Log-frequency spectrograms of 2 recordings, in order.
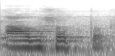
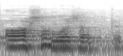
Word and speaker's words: অসমসত্ব: ভাইয়া যখন ছোটবেলায় পড়তাম অসমসত্ব উচ্চারণ করতে যেয়ে বলতাম কি আমসত্ব, বলে আমসত্ব দিয়ে দিও না কি অসমসত্ব।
